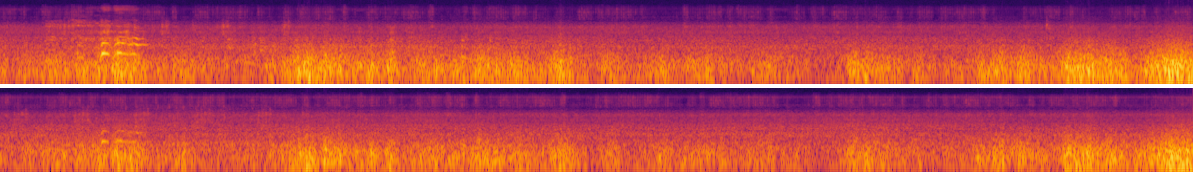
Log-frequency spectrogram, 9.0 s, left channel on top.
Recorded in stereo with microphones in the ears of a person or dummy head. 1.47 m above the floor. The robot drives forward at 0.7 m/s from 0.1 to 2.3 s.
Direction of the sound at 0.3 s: 70° left (ahead or behind).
